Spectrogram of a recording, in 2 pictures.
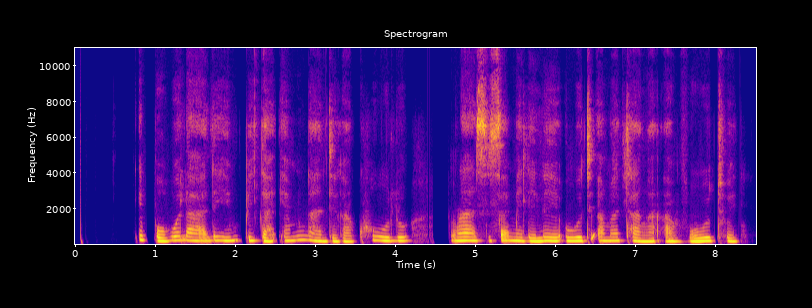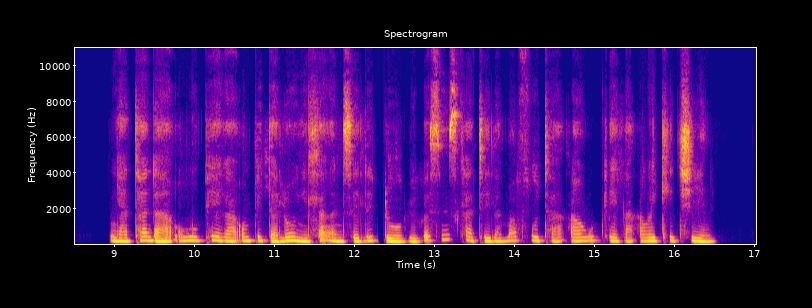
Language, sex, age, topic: North Ndebele, female, 25-35, health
